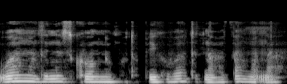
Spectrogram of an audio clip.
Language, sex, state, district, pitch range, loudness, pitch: Garo, male, Meghalaya, South Garo Hills, 110-130 Hz, -19 LUFS, 120 Hz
